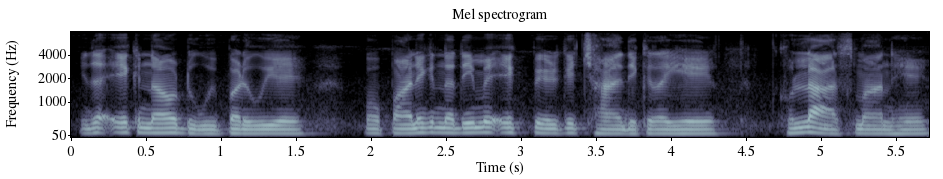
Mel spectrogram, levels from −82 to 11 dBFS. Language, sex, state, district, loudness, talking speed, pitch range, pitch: Hindi, male, Bihar, Sitamarhi, -22 LUFS, 240 wpm, 115-135 Hz, 120 Hz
